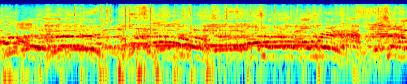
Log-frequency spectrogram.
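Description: A crowd of men cheers and shouts.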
